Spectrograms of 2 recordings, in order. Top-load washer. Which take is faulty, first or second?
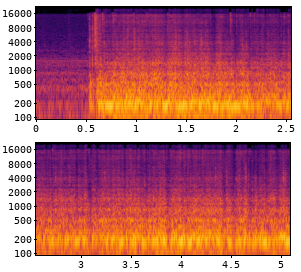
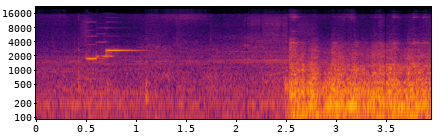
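second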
